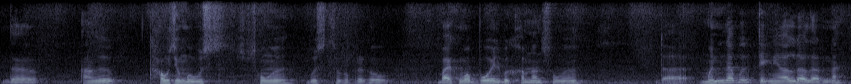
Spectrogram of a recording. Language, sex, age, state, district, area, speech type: Bodo, male, 30-45, Assam, Kokrajhar, rural, spontaneous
